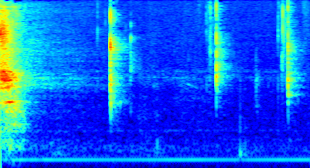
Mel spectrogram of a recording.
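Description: Two short wet mouth clicks, lip smacks from tasting beer, about a second in and again near the end, over a low steady hum.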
